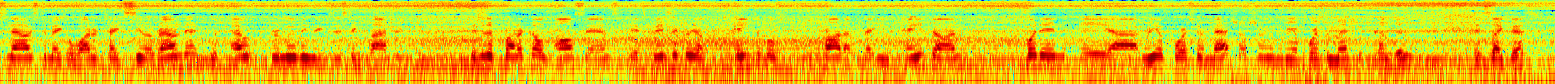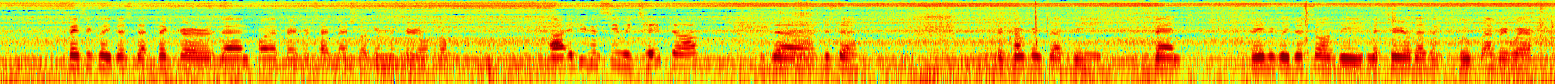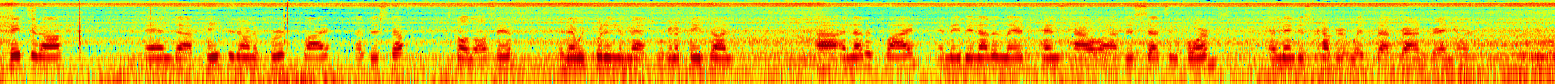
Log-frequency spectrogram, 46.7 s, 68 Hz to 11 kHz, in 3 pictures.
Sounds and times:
Speech: 0:00.0 - 0:04.0, 0:04.7 - 0:09.6, 0:10.2 - 0:14.2, 0:14.8 - 0:15.4, 0:16.3 - 0:20.1, 0:21.0 - 0:22.6, 0:23.2 - 0:24.2, 0:25.5 - 0:27.4, 0:28.0 - 0:31.8, 0:32.6 - 0:38.4, 0:39.2 - 0:45.9.

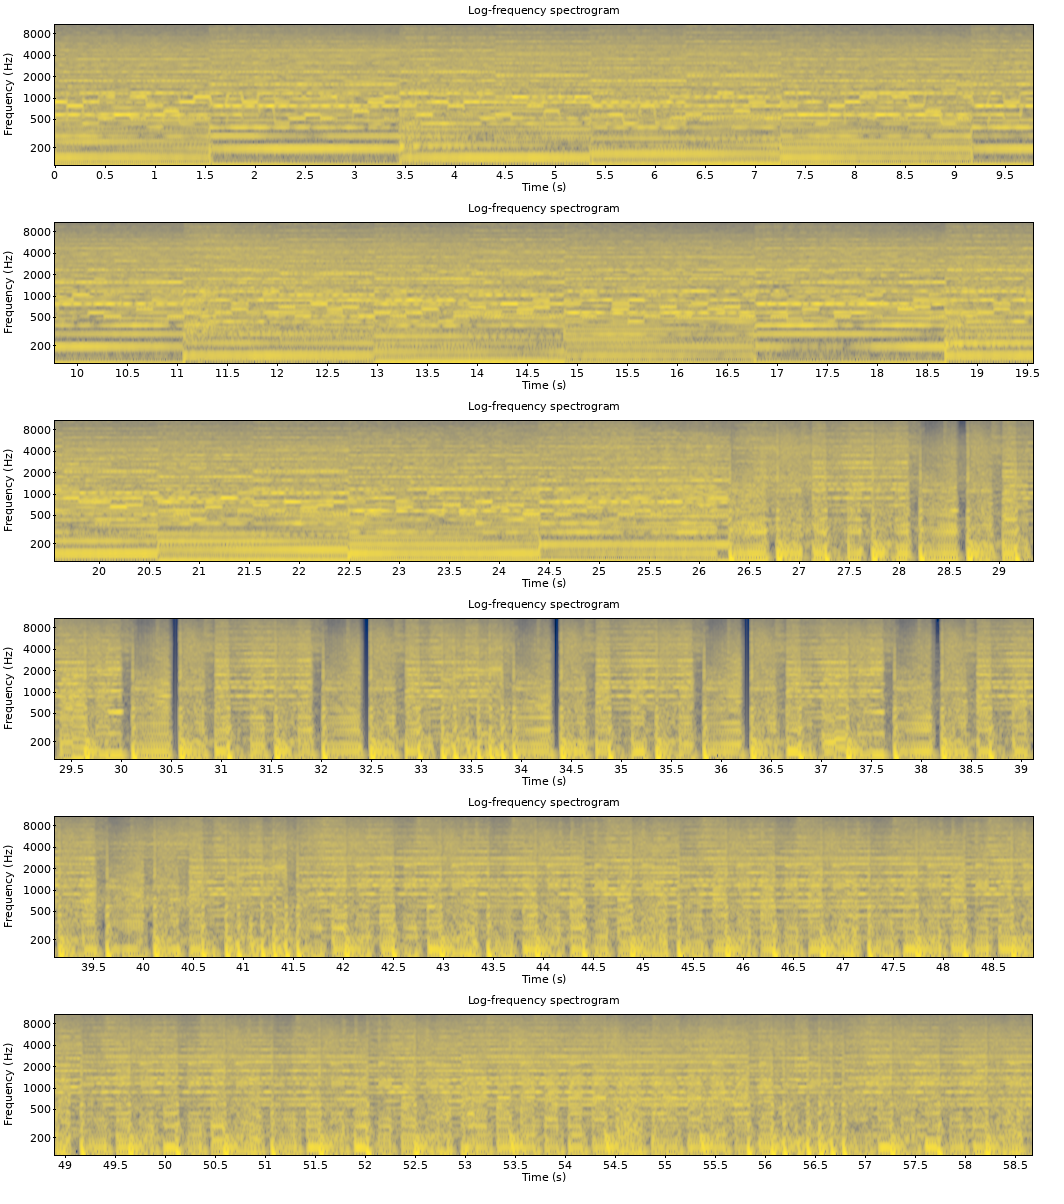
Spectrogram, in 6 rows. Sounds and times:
Music: 0:00.0 - 0:58.6.

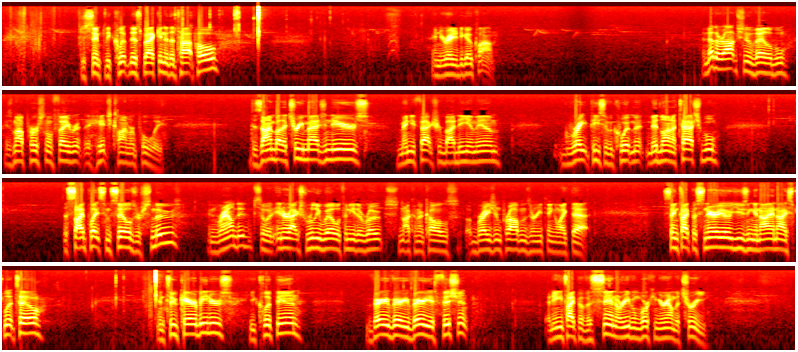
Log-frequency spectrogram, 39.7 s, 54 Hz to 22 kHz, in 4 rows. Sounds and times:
Environmental noise: 0:00.0 - 0:39.6.

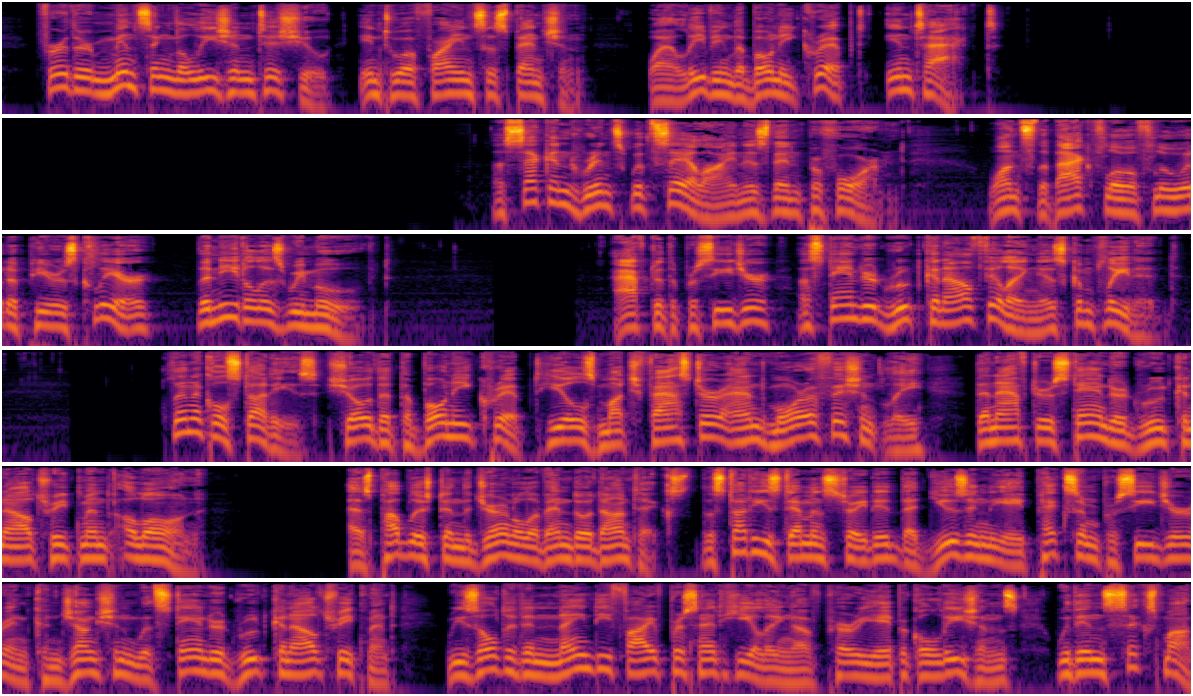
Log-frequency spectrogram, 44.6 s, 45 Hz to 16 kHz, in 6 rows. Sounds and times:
Narration, monologue: 0:00.0 - 0:07.0, 0:10.3 - 0:44.5.

